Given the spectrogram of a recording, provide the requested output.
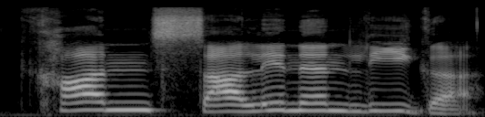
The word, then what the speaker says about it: Kansallinen Liiga: National League in Finnish is Kansallinen Liiga.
